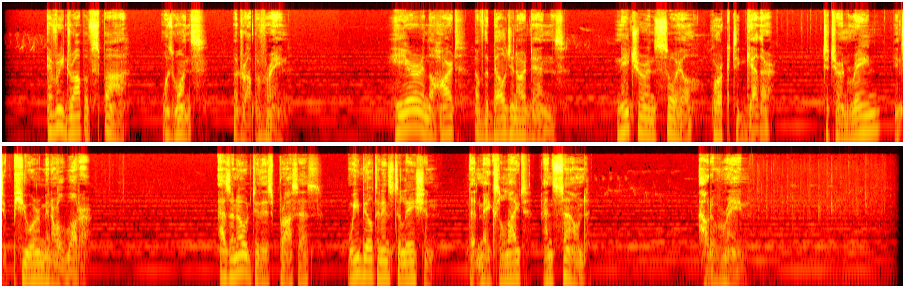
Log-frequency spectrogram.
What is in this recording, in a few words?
authoritative inspiring warm; Spa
